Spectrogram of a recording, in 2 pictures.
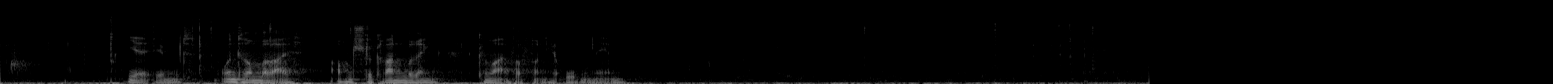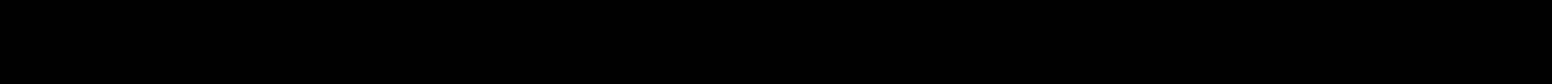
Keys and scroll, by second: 12.4 alt+scroll up 1, 12.8 alt+scroll down 1, 14.4 ctrl+v, 19.6 alt+scroll up 1, 21.0 alt+scroll down 1, 29.7 alt+scroll up 1.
